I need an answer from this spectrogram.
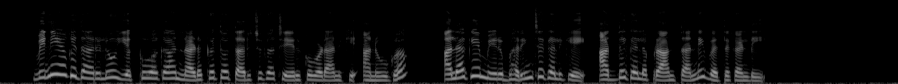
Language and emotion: Telugu, neutral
